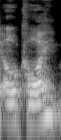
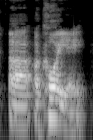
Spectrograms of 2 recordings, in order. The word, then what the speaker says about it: Okoye: I want to say Okoye, but it's not Okoye. It's Okoye.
